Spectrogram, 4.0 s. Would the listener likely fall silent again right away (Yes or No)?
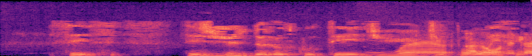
No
